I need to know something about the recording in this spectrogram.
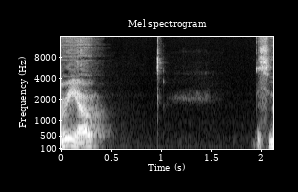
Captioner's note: lip smack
